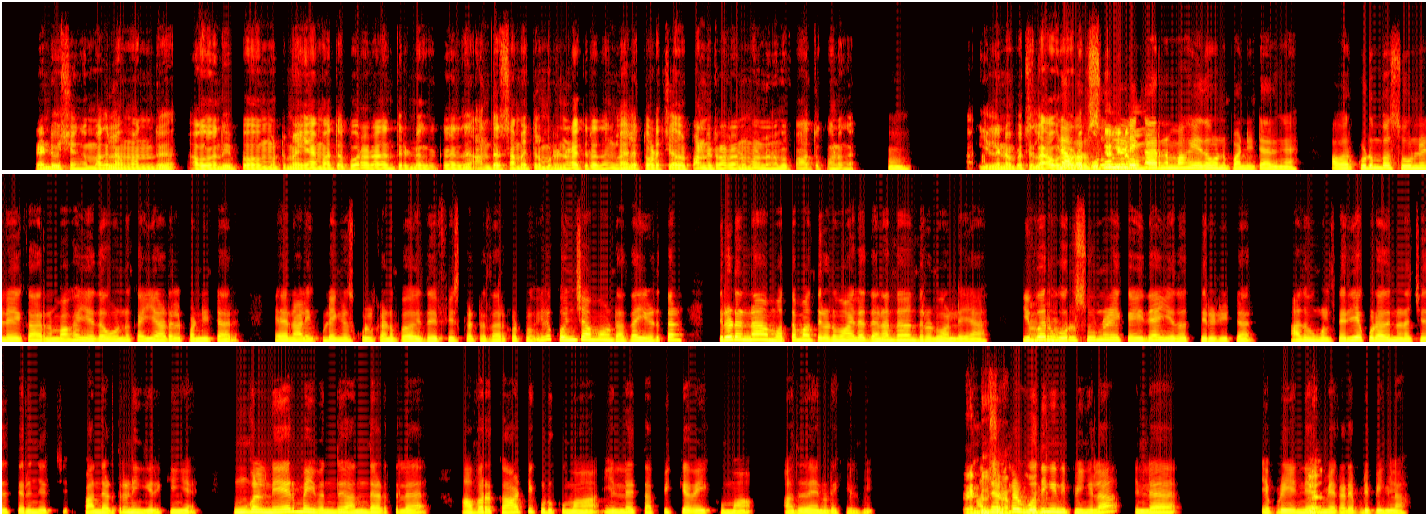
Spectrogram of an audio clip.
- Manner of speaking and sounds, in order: unintelligible speech; in English: "அமௌண்ட்"
- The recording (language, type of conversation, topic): Tamil, podcast, நேர்மை நம்பிக்கைக்கு எவ்வளவு முக்கியம்?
